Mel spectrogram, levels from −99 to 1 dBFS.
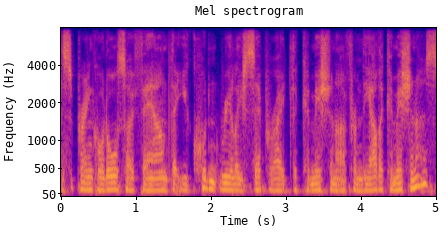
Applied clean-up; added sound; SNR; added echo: none; Computer keyboard; 18 dB; none.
